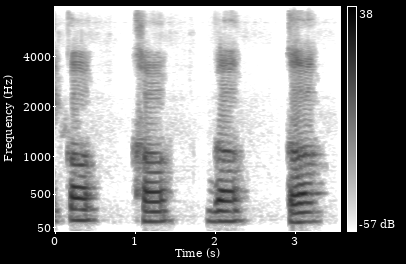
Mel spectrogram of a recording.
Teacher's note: ક વર્ગની, જેને કંઠ્ય તરીકે ઓળખવામાં આવે છે. આ વ્યંજન કંઠમાંથી બોલાય છે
